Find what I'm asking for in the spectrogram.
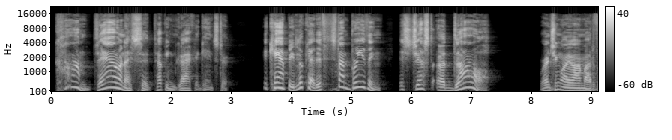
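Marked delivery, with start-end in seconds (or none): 0.1-1.2 high, tense plea to calm down; frightened boy trying to calm his friend; urgent pleading. A narrator's reading. Narrator pleads with panicking friend. 3.6-7.5 put-on scared boy insisting to his friend it's only a doll; nervous reassurance. A narrator's reading. Narrator reassures terrified friend.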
